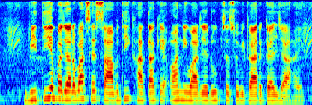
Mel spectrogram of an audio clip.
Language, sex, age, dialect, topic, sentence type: Magahi, male, 25-30, Western, banking, statement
